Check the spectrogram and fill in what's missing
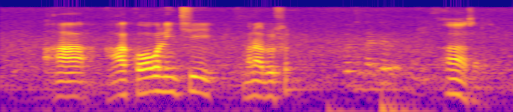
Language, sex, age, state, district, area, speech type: Telugu, male, 45-60, Andhra Pradesh, Bapatla, urban, spontaneous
